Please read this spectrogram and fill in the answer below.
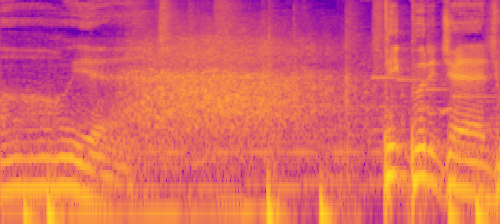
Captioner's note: laughter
